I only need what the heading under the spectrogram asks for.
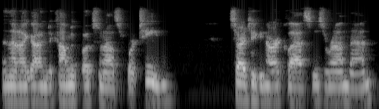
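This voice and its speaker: A comic book artist in his fifties from upstate New York tells stories as a guest on a podcast, chatting casually and acting out the voices in the exchanges he remembers. He's a lively storyteller with a fairly low voice, speaking a little fast. The recording is lo-fi.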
